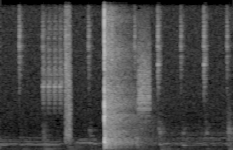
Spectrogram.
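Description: A single sharp click about a second in as the centre pin of a plastic push rivet on a motorcycle side panel is pressed in with a pointed tool, releasing the fastener, with a brief fading tail and a few small ticks from the tool.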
